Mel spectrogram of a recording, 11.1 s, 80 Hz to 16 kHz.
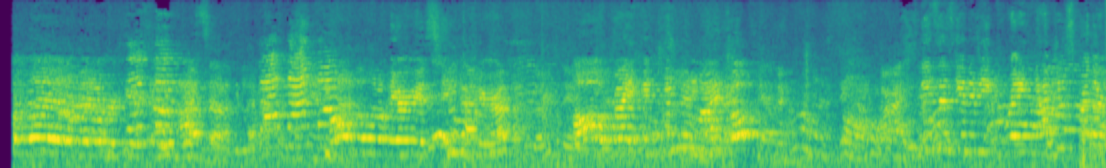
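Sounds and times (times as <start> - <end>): voices talking and chattering: 0.2 - 11.0.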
